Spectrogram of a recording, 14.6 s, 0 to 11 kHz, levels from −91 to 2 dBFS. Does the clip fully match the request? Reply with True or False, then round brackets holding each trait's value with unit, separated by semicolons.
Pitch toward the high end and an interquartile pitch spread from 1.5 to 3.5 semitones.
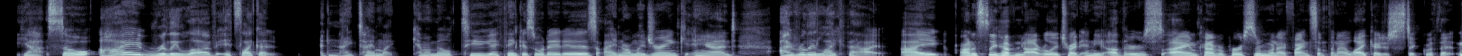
True (215 Hz; 2.7 semitones)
